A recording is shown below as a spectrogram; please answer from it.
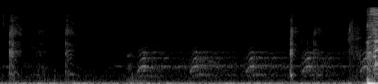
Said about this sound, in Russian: Давайте чуть-чуть послушаем на тишине, как лает собака. Давайте. Нет, собака лает, а, а хозяин не откликается.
